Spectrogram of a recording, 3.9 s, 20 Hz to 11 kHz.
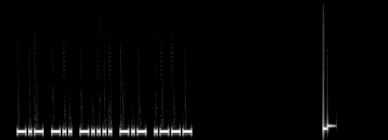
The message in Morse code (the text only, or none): KD6KJ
